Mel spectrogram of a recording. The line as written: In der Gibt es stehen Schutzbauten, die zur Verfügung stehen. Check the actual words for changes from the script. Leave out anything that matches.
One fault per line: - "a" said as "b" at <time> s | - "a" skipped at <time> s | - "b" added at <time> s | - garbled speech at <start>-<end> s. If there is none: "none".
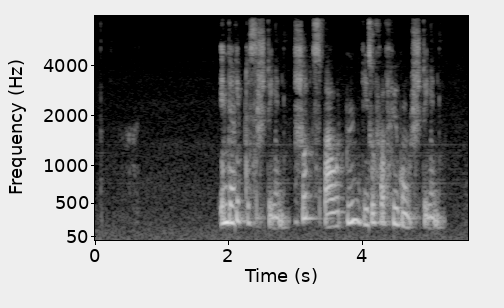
none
